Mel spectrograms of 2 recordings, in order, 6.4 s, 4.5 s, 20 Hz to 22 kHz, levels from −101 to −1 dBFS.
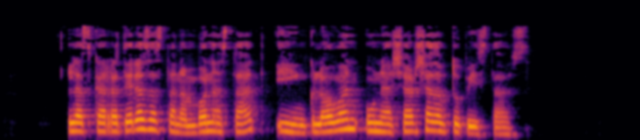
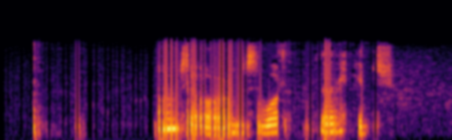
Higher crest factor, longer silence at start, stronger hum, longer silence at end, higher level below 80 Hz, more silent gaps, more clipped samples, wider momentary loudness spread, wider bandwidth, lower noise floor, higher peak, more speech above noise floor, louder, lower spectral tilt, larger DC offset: about the same, 18 dB vs 18 dB; first, 0.7 s vs 0.35 s; neither; first, 1.15 s vs 0.6 s; second, -82 dBFS vs -46 dBFS; neither; neither; second, 10 LU vs 18 LU; first, 11.5 kHz vs 7.6 kHz; first, under -90 dBFS vs -69 dBFS; second, -12 dBFS vs -2 dBFS; first, over 62 dB vs 49 dB; second, -29 LUFS vs -18 LUFS; second, -4.5 dB/octave vs -6.5 dB/octave; neither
